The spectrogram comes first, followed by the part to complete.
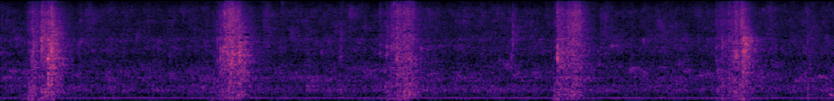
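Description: A deck of cards being shuffled by hand: five short swishes, spaced about a second and a half to two seconds apart.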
